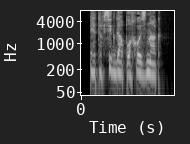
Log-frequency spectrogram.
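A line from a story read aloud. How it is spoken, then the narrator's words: Muttering to herself. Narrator (Russian): пробормотала себе под нос Ниам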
